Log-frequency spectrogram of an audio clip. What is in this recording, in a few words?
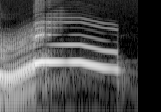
Clavinet; Ambient Grooves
